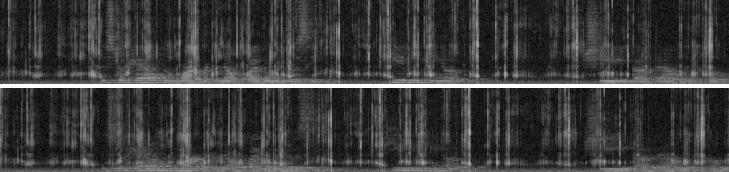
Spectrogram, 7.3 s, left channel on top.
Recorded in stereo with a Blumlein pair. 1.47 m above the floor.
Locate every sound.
1.0 s a woman speaking: 20° left, 6.5 m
